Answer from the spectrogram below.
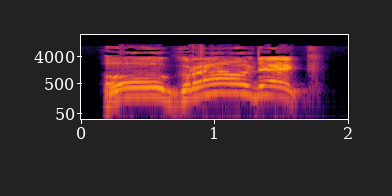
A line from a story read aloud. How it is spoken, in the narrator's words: roared in a huge voice that carried even over the noise of the crowd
